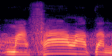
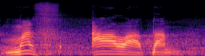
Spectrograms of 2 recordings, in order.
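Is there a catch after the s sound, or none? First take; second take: none; catch. First: The s runs smoothly into the next vowel. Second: The s closes the syllable before a glottal catch. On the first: The speaker calls it wrong. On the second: The speaker calls it right. "tuh yang benar mas'alatan ... setelah sin sin dibaca sukun"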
